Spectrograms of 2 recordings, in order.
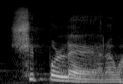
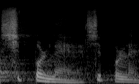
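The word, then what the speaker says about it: שיבולת: 자, 이 에브라임 사람들이요, 쉬 발음이 안 됐어요. 쉬 발음이. 그래서 쉬볼레라고 하는 단어, 시냇물이라고 하는 뜻인데, 이 쉬볼레라고 하는 말을 에브라임 사람들이 이 쉬 발음이 안 돼서 시볼레 이렇게 얘기했어요.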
